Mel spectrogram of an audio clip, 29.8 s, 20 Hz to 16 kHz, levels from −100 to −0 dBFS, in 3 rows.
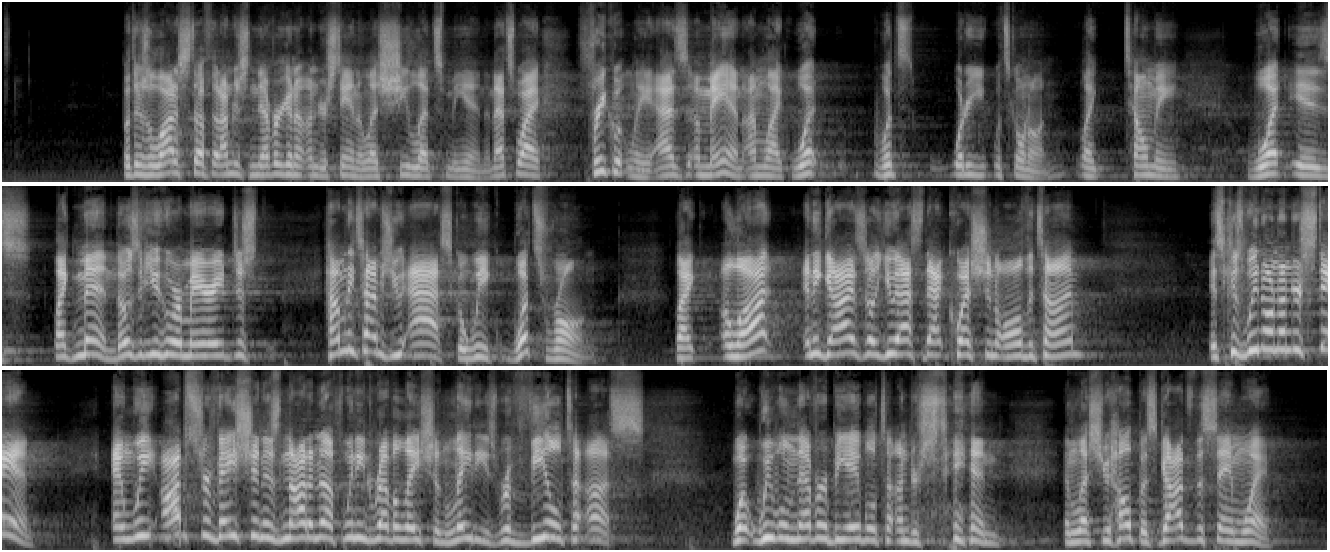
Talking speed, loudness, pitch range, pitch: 210 wpm, -24 LUFS, 185-265 Hz, 225 Hz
